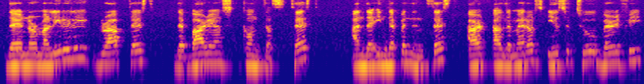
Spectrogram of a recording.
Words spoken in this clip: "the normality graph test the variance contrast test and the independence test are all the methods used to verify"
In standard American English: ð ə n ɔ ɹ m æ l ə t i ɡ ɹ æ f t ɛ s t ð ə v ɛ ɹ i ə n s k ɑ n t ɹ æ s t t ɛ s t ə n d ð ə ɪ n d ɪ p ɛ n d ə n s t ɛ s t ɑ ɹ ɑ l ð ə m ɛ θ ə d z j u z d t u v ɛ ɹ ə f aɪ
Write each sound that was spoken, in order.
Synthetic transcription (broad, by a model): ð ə n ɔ ɹ m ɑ l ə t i ɡ ɹ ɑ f t ɛ s t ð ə b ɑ ɹ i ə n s k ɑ n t æ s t t ɛ s t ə n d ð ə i n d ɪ p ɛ n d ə n t ɛ s t ɑ ɹ ɑ l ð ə m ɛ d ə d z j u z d t u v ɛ ɹ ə f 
